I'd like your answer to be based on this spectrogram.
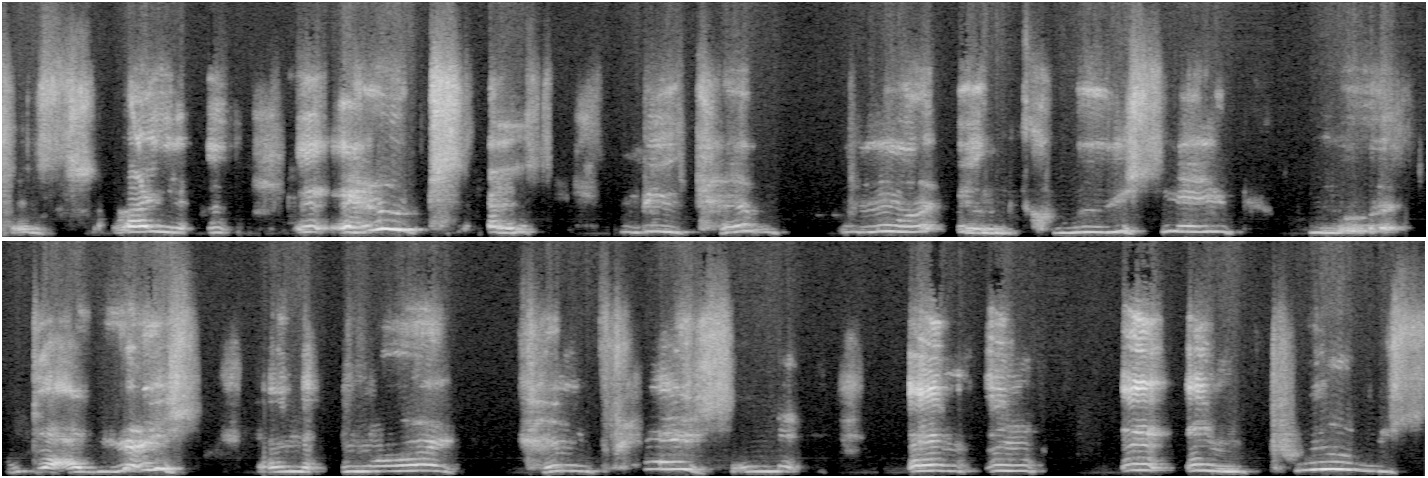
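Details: Adult woman with cerebral palsy, born before the ADA, with heavily affected speech; dysarthria (cerebral palsy).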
